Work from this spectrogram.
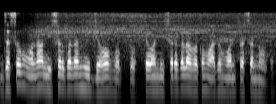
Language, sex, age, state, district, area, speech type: Marathi, male, 18-30, Maharashtra, Thane, urban, spontaneous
